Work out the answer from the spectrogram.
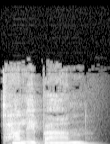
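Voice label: "taliban", British English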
